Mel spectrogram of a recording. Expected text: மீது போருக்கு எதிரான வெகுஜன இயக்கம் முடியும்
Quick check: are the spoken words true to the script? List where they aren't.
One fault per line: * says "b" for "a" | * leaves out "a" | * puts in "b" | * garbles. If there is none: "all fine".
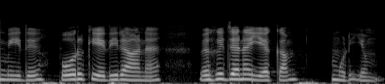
all fine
